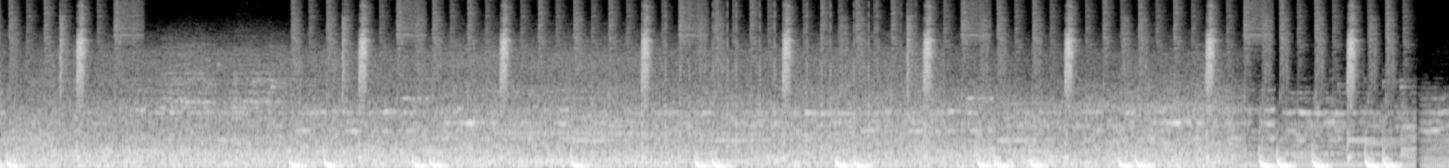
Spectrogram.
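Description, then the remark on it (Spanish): A car speeds along a German autobahn with no speed limit, with a loud, steady roar of road and wind noise, broken by occasional low buffeting thumps, for the whole stretch. “Y ahora ya estamos en Alemania y por fin hemos, hemos entrado en un autobahn sin límite de velocidad.”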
